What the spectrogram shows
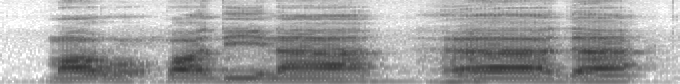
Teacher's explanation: bacaan saktah artinya berhenti sejenak tanpa mengambil nafas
